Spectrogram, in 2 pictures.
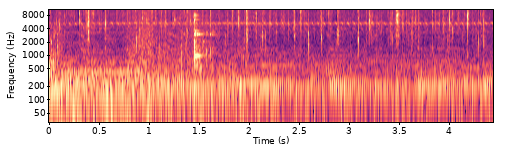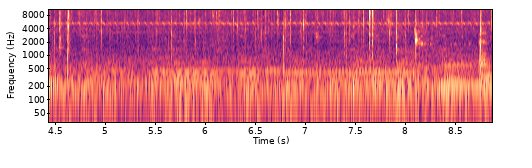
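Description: Glasses clink faintly in a toast in Cyberpunk 2077, a couple of brief, delicate chinks, one early and one near the end, set against a quiet, steady ambient hum.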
